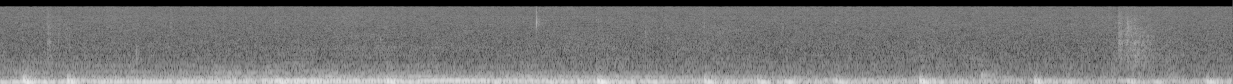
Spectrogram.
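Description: Microphone handling noise: a low rumble with irregular dull thumps, as a desk microphone is knocked or handled, over a steady low hum.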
